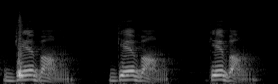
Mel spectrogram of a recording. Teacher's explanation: Get rid of the H and it will sound like im.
